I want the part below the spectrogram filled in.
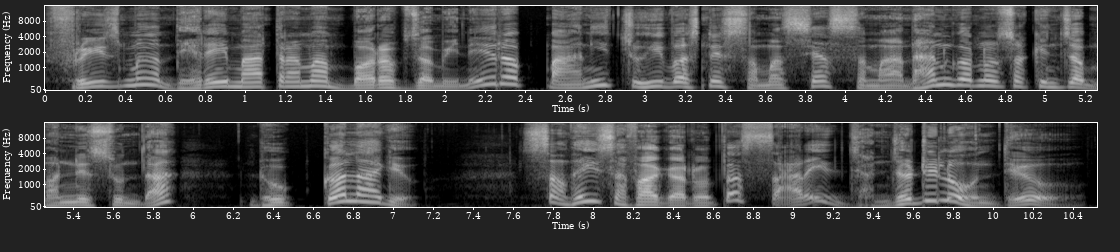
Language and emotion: Nepali, happy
